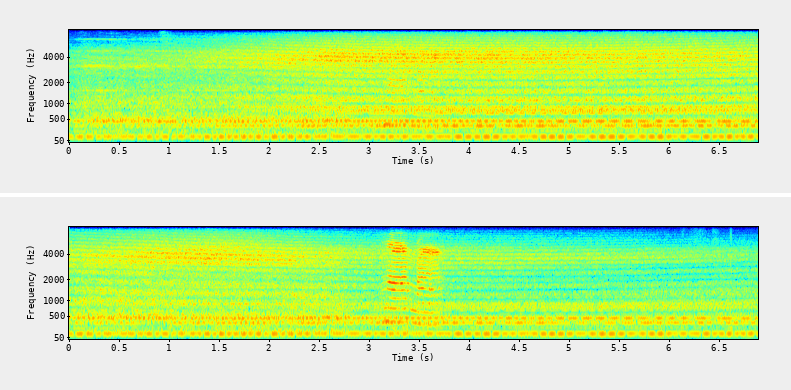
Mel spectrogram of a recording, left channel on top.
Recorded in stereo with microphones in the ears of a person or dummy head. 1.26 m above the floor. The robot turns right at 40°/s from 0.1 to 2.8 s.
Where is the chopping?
No chopping in this recording.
